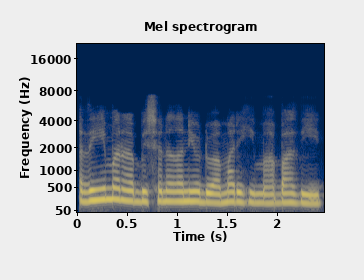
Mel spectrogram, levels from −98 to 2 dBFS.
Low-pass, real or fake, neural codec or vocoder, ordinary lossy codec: 7.2 kHz; fake; codec, 16 kHz, 1 kbps, X-Codec, WavLM features, trained on Multilingual LibriSpeech; none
